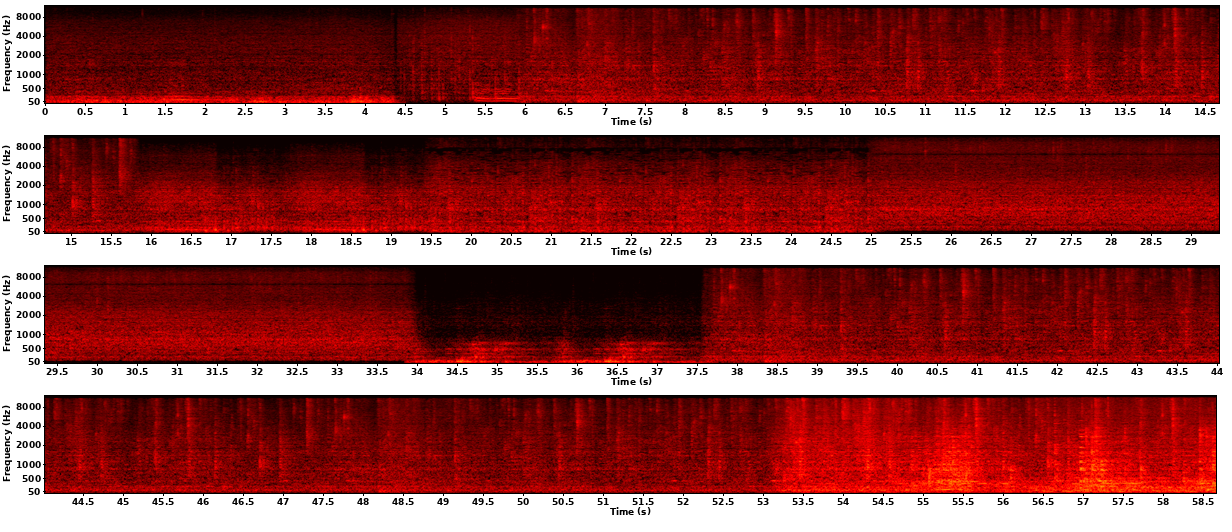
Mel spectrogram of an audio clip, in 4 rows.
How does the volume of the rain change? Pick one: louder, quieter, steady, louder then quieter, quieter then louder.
louder.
